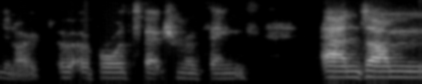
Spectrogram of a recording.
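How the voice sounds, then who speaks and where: Speaking with an Australian accent, a woman sounds dry and close, free of echo. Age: 40s. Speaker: carnivore diet advocate, nutrition student. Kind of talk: casual livestream interview. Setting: livestream video call.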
